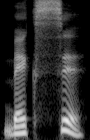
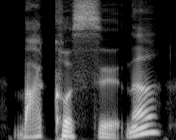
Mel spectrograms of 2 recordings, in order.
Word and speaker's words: MACRS: 서류 보니까 MACRs 맥스 이게 자주 나오던데 이건 또 뭔가요? 아, MACRS 맥스는 아니고요. 마커스나 뭐 그냥 MACRs라고 읽는데 이게 수정 가속 삼각법이라는 거예요.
